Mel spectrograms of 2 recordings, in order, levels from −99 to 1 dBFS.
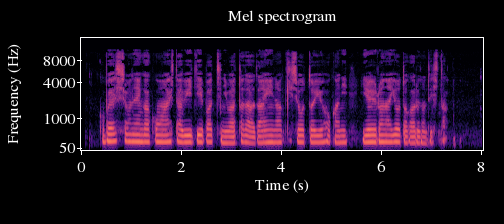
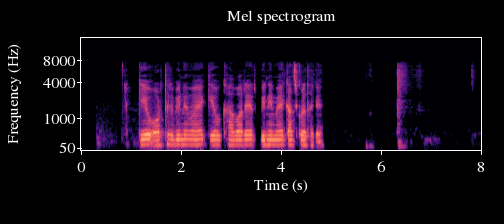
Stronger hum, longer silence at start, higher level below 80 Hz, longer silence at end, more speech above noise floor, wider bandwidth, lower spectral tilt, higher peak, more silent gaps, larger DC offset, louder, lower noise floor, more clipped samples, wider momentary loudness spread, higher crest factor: neither; second, 0.4 s vs 1.15 s; second, -84 dBFS vs -68 dBFS; second, 0.6 s vs 1.6 s; second, 35 dB vs over 63 dB; first, 11.5 kHz vs 7.6 kHz; second, -4.5 dB/octave vs -6 dB/octave; second, -14 dBFS vs -10 dBFS; neither; neither; second, -35 LUFS vs -28 LUFS; second, -70 dBFS vs under -90 dBFS; neither; second, 8 LU vs 18 LU; about the same, 20 dB vs 20 dB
